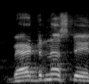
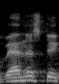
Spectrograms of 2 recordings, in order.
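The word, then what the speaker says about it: Wednesday: वेडनेसडे नहीं कहना इसको, वेनसडे कहते हैं अंग्रेज। तो डी जो है वो खामोश है, साइलेंट है।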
